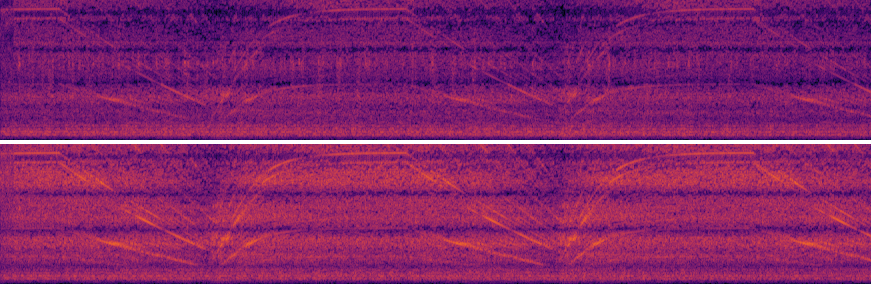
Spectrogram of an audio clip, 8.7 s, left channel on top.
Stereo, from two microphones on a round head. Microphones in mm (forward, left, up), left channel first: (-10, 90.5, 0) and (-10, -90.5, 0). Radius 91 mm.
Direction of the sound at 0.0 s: 80° right.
